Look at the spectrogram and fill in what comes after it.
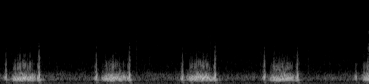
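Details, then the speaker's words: Heart auscultation over the aortic area in aortic stenosis, regular rhythm about 70 per minute: weakened first and second heart sounds with a harsh systolic murmur filling the gap between sounds, radiating to the neck vessels. "аортальном стенозе наблюдается ослабление первого и второго тона и грубый систолический шум на аорте проводящийся на сосуды шеи"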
